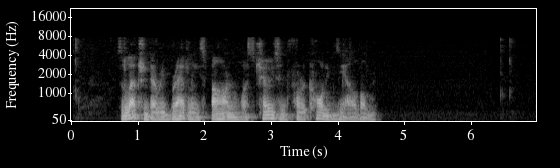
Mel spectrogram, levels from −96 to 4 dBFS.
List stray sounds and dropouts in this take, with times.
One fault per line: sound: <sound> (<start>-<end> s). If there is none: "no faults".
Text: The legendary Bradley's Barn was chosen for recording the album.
no faults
